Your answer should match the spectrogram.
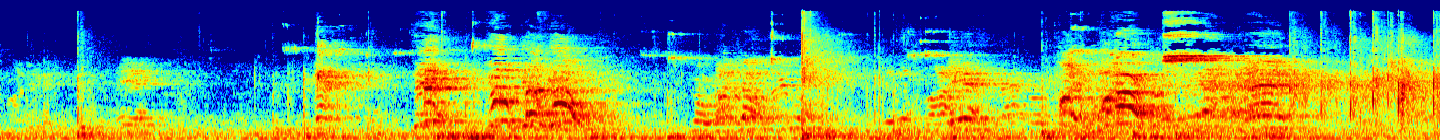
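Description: A volleyball rally in an echoing gym: the ball is struck several times with sharp smacks, one of them a spike at the net about six seconds in. Players and spectators shout and yell from about two and a half seconds in, growing louder toward the end.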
